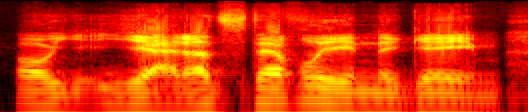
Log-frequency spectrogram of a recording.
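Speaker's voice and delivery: ordinary talk, nothing marked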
